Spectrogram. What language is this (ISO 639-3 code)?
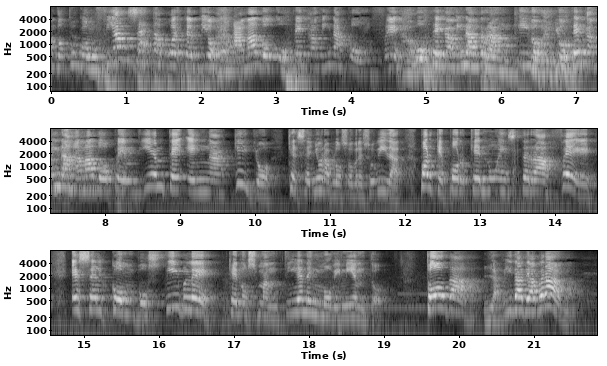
spa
